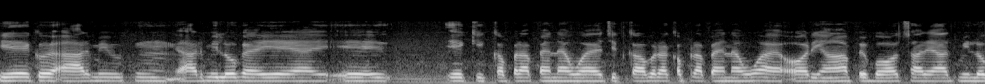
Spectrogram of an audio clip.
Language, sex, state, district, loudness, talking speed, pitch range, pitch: Hindi, male, Bihar, West Champaran, -14 LUFS, 175 wpm, 155-165 Hz, 160 Hz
